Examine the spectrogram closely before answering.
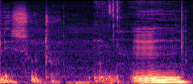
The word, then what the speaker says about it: Lesotho: It's written Lesotho, but pronounced Lesotho.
